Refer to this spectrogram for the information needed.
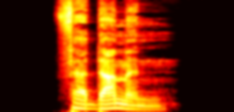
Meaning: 1. to condemn, to doom 2. to damn, to curse
- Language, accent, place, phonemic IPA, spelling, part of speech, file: German, Germany, Berlin, /fɛɐ̯ˈdamən/, verdammen, verb, De-verdammen.ogg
